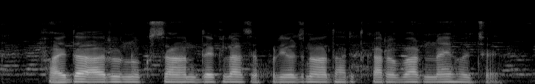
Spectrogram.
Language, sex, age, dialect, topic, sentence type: Maithili, male, 18-24, Angika, banking, statement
